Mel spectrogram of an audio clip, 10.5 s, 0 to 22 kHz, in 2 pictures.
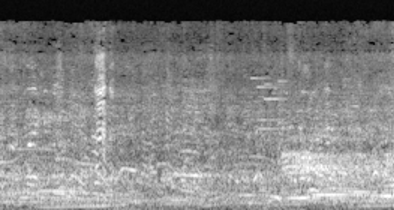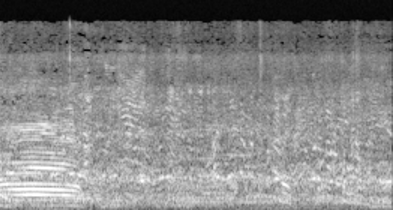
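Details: Friesian cow with calf among crowds at Khochabari haat, Sadar, Thakurgaon, 19 December: a short, slightly rising moo mid-clip, partly buried in dense chatter and market noise throughout.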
